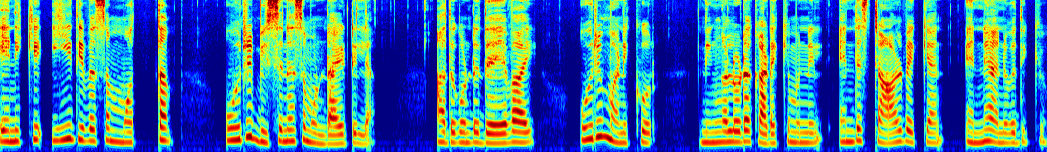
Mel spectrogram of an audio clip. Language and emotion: Malayalam, sad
